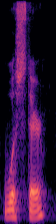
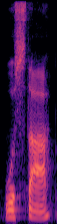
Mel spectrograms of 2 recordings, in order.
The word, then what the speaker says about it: Worcester: And yes, if you're not from the area, that is pronounced Worcester, or as locals would call it, Worcester, not Worcester or some other derivative of that.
